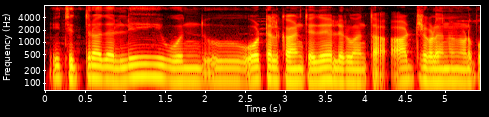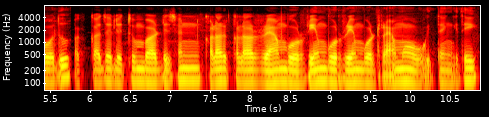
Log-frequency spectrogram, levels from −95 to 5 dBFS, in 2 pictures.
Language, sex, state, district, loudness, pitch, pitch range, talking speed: Kannada, male, Karnataka, Bellary, -23 LUFS, 115 Hz, 110-120 Hz, 105 wpm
